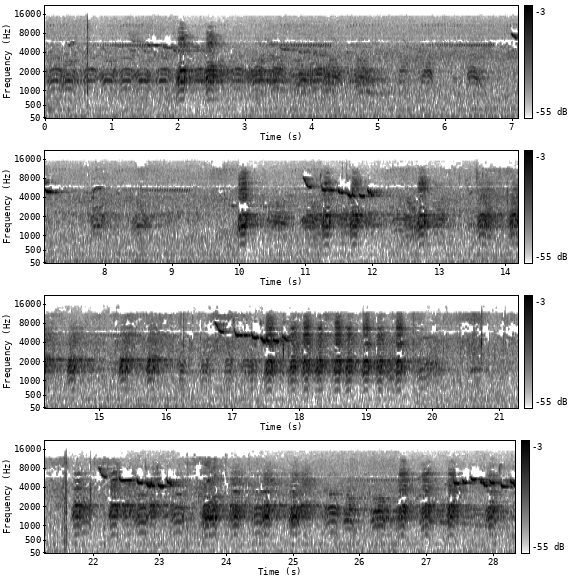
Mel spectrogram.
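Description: Bush birds calling: bouts of harsh, rapidly repeated calls, and now and then a high whistle that falls in pitch, about five times.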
